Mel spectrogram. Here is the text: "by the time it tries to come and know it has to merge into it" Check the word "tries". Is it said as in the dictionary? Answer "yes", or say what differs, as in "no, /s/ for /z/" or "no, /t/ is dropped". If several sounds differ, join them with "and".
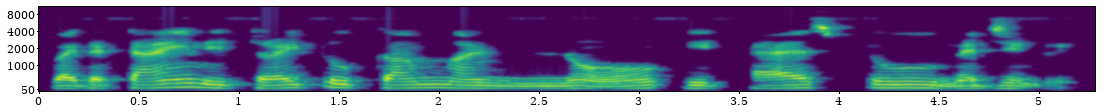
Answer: no, /z/ is dropped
